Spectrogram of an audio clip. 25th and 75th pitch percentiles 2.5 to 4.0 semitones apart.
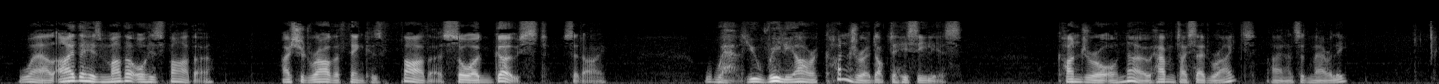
No: average, 4.5 semitones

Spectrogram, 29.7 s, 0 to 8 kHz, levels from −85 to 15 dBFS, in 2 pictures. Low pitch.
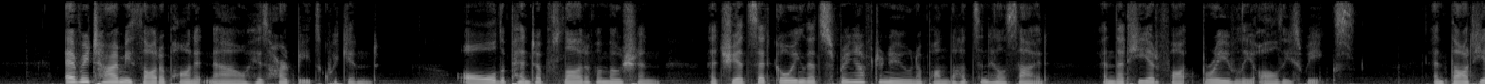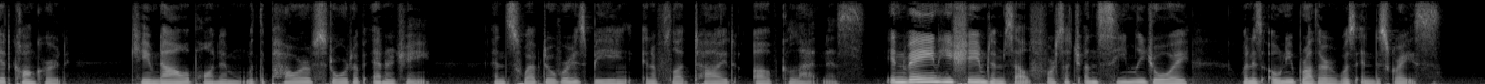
No: medium, 165 Hz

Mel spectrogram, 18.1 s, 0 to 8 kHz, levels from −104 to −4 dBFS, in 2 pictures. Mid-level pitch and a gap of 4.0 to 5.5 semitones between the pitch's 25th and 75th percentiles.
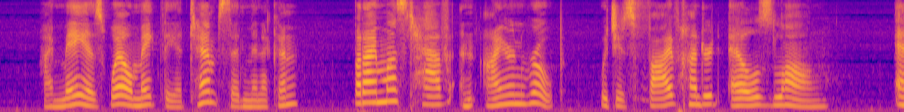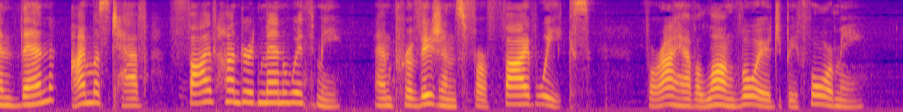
No: high, 205 Hz; average, 4.6 semitones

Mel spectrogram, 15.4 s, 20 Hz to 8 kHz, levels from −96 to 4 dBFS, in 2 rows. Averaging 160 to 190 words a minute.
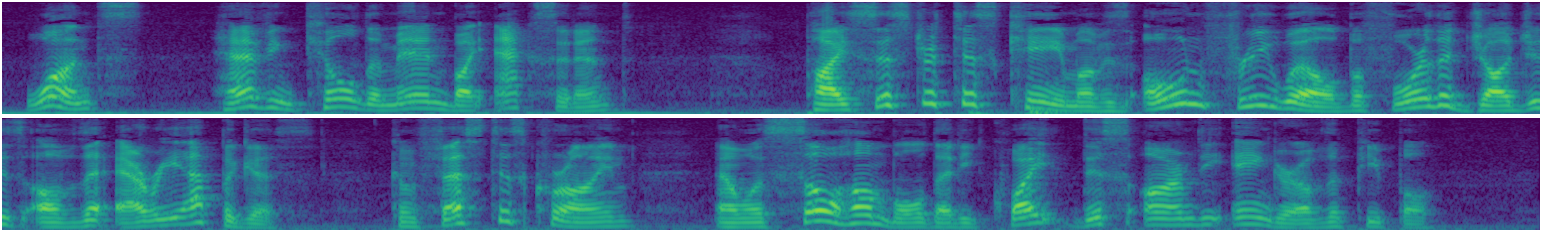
No: average, 140 wpm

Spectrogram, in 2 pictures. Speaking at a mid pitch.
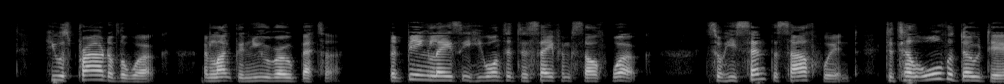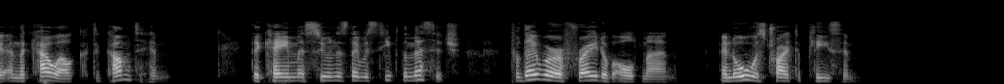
Yes: medium, 175 Hz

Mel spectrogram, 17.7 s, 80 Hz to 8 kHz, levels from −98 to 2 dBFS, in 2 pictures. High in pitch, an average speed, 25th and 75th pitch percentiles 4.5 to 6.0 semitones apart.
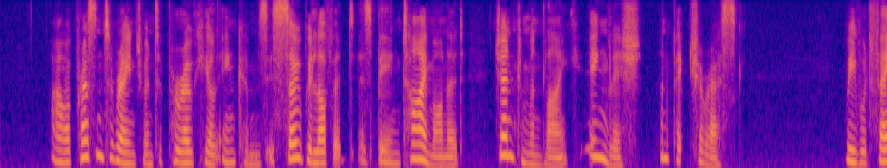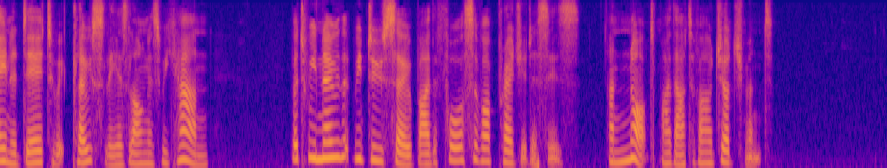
Yes: high, 195 Hz; average, 160 wpm; wide, 5.6 semitones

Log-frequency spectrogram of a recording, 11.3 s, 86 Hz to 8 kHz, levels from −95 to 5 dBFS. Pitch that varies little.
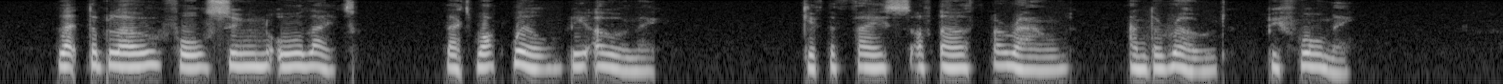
Yes: narrow, 2.2 semitones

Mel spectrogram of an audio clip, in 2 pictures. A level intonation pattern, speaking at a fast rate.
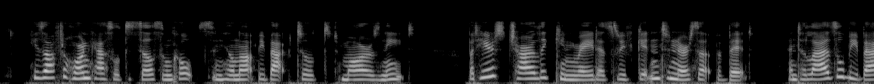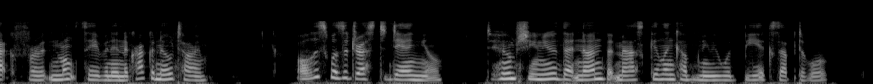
No: average, 3.5 semitones; fast, 210 wpm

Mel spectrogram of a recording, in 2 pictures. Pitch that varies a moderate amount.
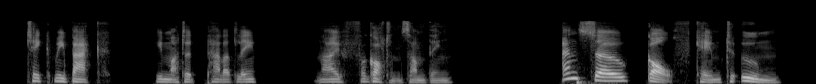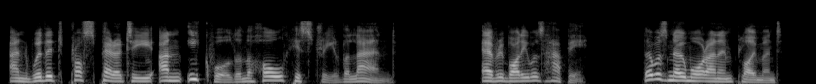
No: wide, 7.0 semitones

